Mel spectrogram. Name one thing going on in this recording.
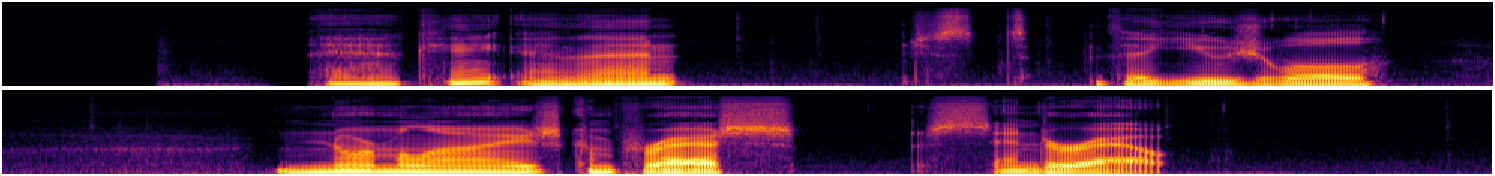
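A man speaks in short phrases close to a microphone.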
